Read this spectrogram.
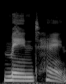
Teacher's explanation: The verb maintain has that clear A diphthong, like in rame, maintain.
